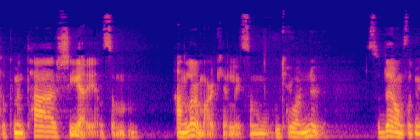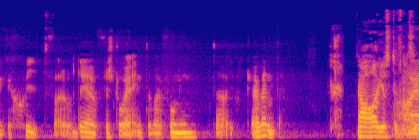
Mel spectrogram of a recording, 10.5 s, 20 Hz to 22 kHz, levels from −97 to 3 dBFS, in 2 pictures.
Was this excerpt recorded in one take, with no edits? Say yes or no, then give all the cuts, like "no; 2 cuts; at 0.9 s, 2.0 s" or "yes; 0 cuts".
no; 1 cut; at 9.5 s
